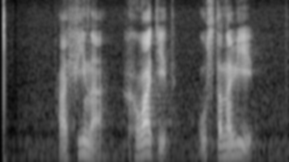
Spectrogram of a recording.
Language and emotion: Russian, angry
